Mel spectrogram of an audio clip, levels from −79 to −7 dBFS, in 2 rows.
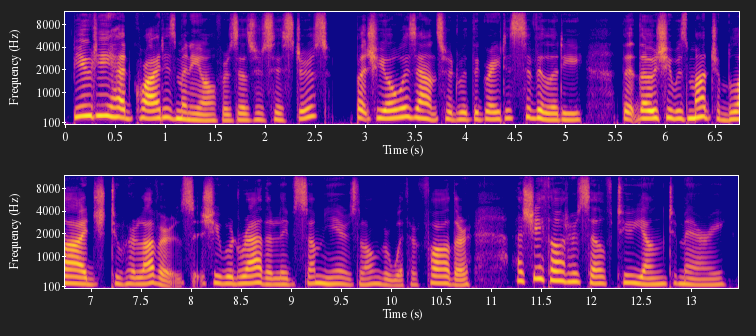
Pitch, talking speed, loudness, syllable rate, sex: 210 Hz, 195 wpm, -19 LUFS, 5.3 syllables/s, female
